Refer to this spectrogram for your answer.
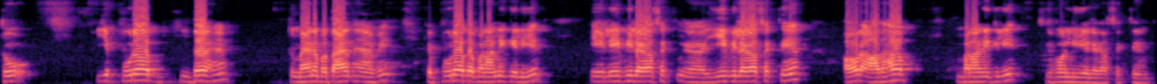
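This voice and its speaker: A man's voice: on the high side, fairly even intonation, a little slow, darkish tone. A man teaching an English spelling lesson in a patient, repetitive way, often checking that listeners follow as he writes and explains. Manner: explains while writing. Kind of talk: casual spoken lesson.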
